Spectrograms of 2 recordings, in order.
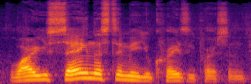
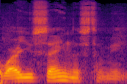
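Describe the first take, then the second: First: Higher and louder, exasperated; imitating his own exasperated outburst; mock outraged yell. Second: Said in the usual way. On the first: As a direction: blurt it out, fed up with small talk. Retold outburst at small talk.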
